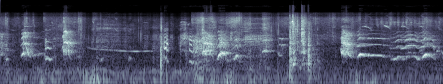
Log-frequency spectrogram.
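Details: Donovan Pinscher pups being tested give scattered short yips, one long thin level whine, and a final series of wavering whimpers, with thumps and rustling between the calls.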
